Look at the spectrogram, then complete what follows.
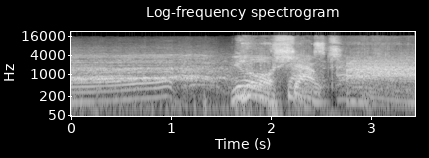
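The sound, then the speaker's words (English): A short produced jingle: a voice calls out a brief title, then a loud burst of crowd cheering and roaring swells in and carries on to the end. “Well, yeah, you were very inspirational with your impromptu jingle a couple of weeks ago,”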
